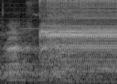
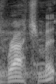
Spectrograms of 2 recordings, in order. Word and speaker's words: Ratchmut: Rio Hondo foul number 21, Kathleen Ratchman. First second personal. Correction up until the pronunciation is Ratchmut.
